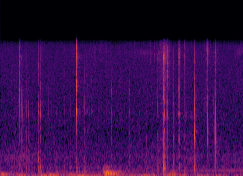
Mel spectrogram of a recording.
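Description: Scattered light plastic clicks and taps of fingers picking at the wrapping and seal on a CD jewel case, with a quick run of several clicks near the end. A soft low thump comes about two seconds in.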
